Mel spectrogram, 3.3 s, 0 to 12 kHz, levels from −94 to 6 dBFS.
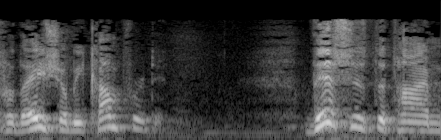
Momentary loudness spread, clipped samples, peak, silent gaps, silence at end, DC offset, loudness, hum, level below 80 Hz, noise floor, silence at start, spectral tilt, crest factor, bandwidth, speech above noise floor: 10 LU; under 0.1%; -4 dBFS; none; 0 s; under 0.1%; -21 LUFS; none; -62 dBFS; -61 dBFS; 0 s; -3.5 dB/octave; 20 dB; 8 kHz; 39 dB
